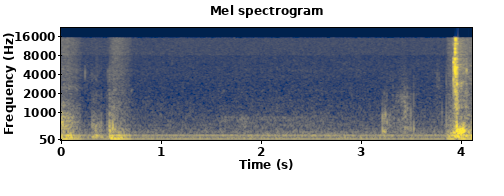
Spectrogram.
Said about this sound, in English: Fill it with your favorite beverage. I like coffee. And join me now for the unparalleled pleasure. All of your chemistry is starting to come together. It's the simultaneous sip that happens now. Go.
